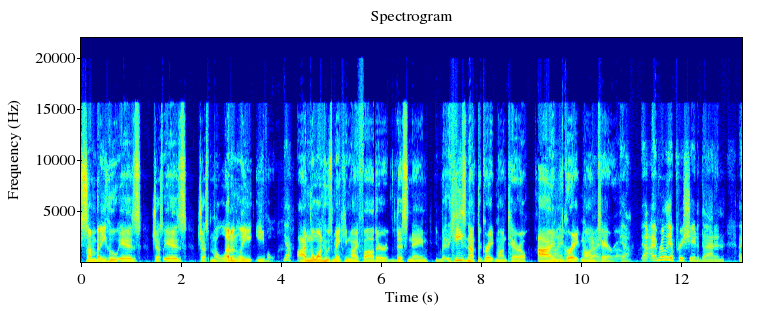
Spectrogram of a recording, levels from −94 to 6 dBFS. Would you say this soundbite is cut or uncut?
cut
